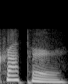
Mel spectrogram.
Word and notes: crupper: British English

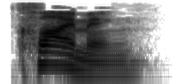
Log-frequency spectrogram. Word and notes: climbing: American English

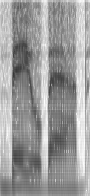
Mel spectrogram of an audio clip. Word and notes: baobab: British English

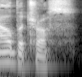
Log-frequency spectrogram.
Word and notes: albatross: British English

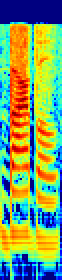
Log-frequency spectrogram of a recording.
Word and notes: barbel: British English

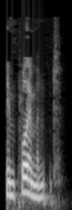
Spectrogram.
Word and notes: employment: British English

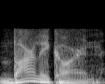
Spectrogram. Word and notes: barleycorn: British English

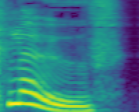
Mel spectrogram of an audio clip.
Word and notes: clove: British English

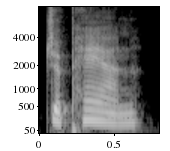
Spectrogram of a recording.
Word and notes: japan: American English

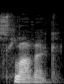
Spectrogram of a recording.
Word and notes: slavic: American English

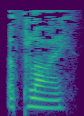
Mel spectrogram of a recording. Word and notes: apply: British English

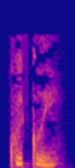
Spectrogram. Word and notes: quickly: American English

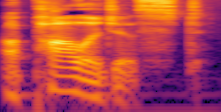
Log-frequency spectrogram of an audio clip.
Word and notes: apologist: American English

